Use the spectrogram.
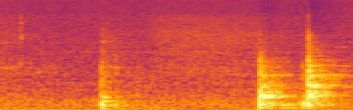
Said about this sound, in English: All right, so I'm gonna, just for demonstration, get out a little pint glass here. And so let's say you're at a party, you have a nice pint glass.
